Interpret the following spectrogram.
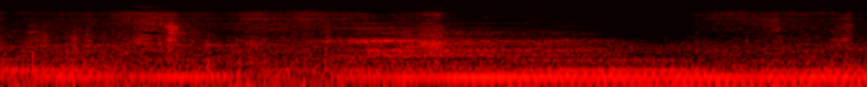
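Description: A steady low hum of a few tones, with faint rustling and movement noise.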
